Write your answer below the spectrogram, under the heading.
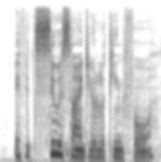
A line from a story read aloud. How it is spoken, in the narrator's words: Sathian murmured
